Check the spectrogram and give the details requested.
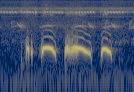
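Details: Local spotted dove used as a lure to get other doves calling: it coos a soft, low phrase, a quick stuttered double note, then three hollow coos, the middle one longest and falling at the end.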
